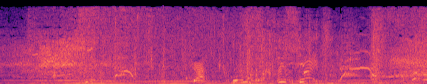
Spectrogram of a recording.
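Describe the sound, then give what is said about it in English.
Debris and fuel barrels fall from a barge into water, producing bursts of splashing and sloshing with scattered crashing impacts. Voices are heard over the water noise. “Watery debris showers down on the barge. A flying branch knocks away the rope securing the fuel barrels, which fall into the water.”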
